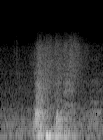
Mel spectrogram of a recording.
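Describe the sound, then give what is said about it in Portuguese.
A dog makes a brief, muffled noise, two quick rough bursts in close succession, heard faintly in the background with no one talking. “E o meu cachorro tá causando aqui, espero que o áudio não pegue.”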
